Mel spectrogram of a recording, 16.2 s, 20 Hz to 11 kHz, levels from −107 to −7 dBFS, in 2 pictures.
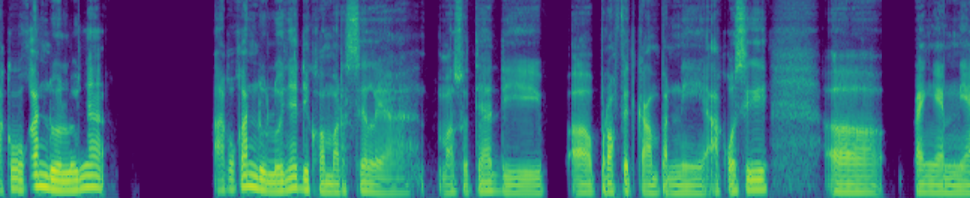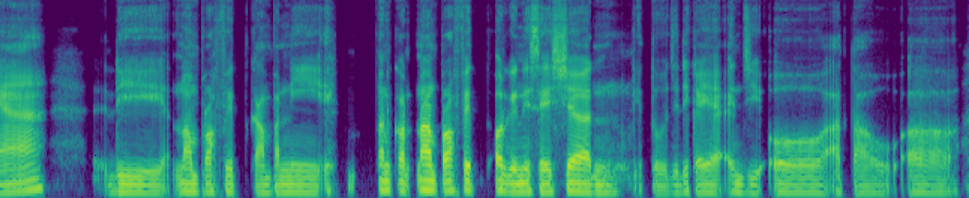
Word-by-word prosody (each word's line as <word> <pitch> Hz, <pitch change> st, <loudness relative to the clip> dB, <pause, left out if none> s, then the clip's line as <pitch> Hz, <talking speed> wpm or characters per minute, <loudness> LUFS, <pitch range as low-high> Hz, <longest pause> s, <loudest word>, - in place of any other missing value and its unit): Aku 120 Hz, +3 st, 0 dB
kan 155 Hz, 0 st, +5 dB
dulunya 125 Hz, +4 st, +5 dB, 0.9 s
aku 115 Hz, +1 st, -4 dB
kan 155 Hz, +3 st, +4 dB
dulunya 110 Hz, +1 st, +4 dB
di 120 Hz, -, +2 dB
komersil, 100 Hz, 0 st, -1 dB
ya. 85 Hz, +1 st, -9 dB, 0.2 s
Maksudnya, 105 Hz, +1 st, -4 dB
di 85 Hz, -3 st, -3 dB
eee, -, -, -2 dB
profit -, -, 0 dB
company. 85 Hz, -1 st, -2 dB
Aku -, -, -2 dB
sih, 120 Hz, +3 st, +2 dB, 0.5 s
eee, 95 Hz, -1 st, +1 dB, 0.3 s
pengennya 95 Hz, +5 st, +1 dB, 0.5 s
di 90 Hz, -2 st, 0 dB
non-profit 100 Hz, 0 st, -1 dB
company, 90 Hz, 0 st, -1 dB
eh, -, -, -7 dB, 0.3 s
non-kon 110 Hz, -1 st, +2 dB
non-profit 110 Hz, -1 st, +6 dB, 0.2 s
organization, 95 Hz, -3 st, +3 dB
gitu. -, -, -8 dB
Jadi, 90 Hz, +3 st, -5 dB
kayak 90 Hz, -1 st, 0 dB
NGO 90 Hz, 0 st, -2 dB
atau, -, -, -6 dB, 0.2 s
eee, 90 Hz, -2 st, -4 dB
95 Hz, 115 wpm, -26 LUFS, 90-110 Hz, 0.9 s, non-profit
